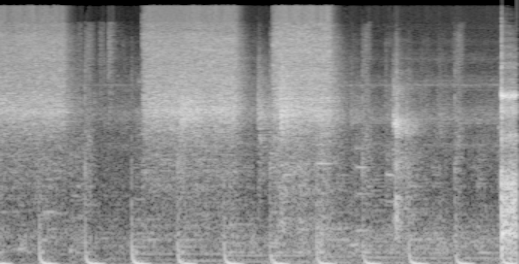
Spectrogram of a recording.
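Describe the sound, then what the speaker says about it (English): Canola oil cooking spray hissing onto a pan in a rapid string of short bursts, close and fairly loud, with small clicks between the sprays. "So I'm gonna go ahead and spray everything down."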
